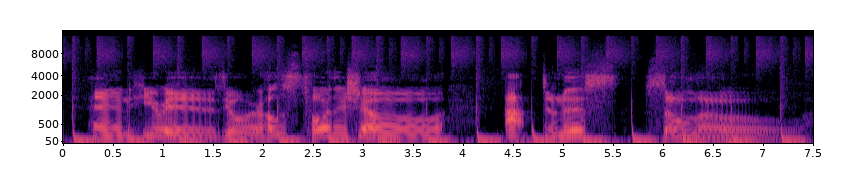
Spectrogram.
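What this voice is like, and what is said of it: Very deep announcer voice. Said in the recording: “the guy with the really deep voice.”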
